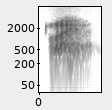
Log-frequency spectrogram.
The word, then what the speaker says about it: trie: frees before suffix Tre let's talk about try pronounced try it's a tree representing a whole collection of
